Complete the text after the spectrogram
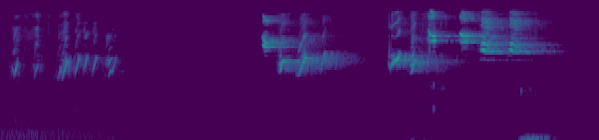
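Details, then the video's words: Faint bursts of European goldfinch batbata song, a group song meant to stir goldfinches into singing. Three short, high twittering phrases of buzzy and liquid notes are separated by silence. "أخرج حسونك من صمته واكتشف التغاريد المخفية لديه.. بتبتة خرافية وتحفيز رهيب"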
